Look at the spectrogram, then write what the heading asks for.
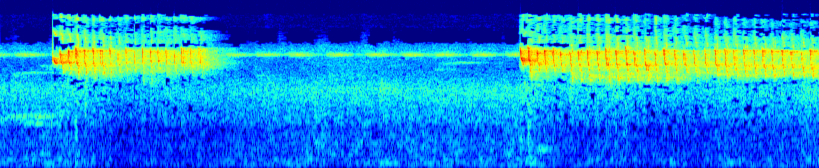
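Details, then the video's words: Lovebird singing in the konslet style with full isian, from Cililin: two long, dense, buzzy, rapidly pulsed high trills, one short and one continuing past three seconds, separated by a quiet pause with a faint steady high tone. "Lovebird Konslet Full Isian"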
